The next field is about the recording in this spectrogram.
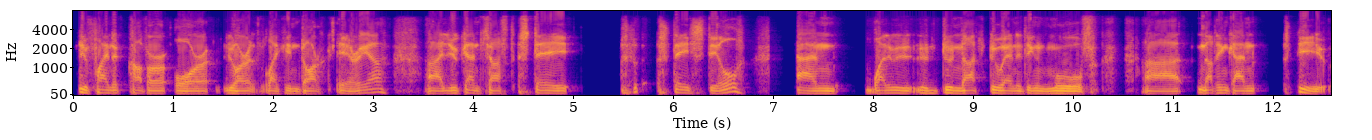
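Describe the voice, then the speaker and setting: A man explaining game design in a casual panel discussion, speaking in a halting way with frequent restarts. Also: low voice, fairly even intonation, pushed and bright, low-quality recording. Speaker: tabletop game designer and game master.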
